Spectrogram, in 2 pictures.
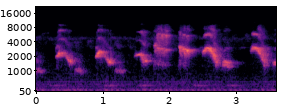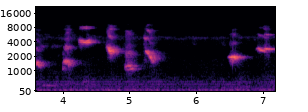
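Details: Chopi blackbird singing a steady run of loud, clear whistled notes, many sliding downward, delivered in quick bursts about every half second, with a brief pause near the end; a faint low hum underneath.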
